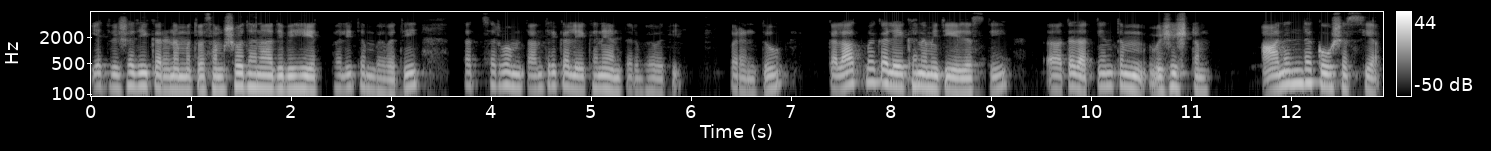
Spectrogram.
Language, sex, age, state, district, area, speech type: Sanskrit, male, 30-45, Karnataka, Bangalore Urban, urban, spontaneous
